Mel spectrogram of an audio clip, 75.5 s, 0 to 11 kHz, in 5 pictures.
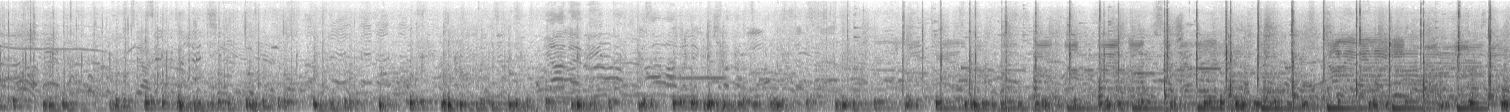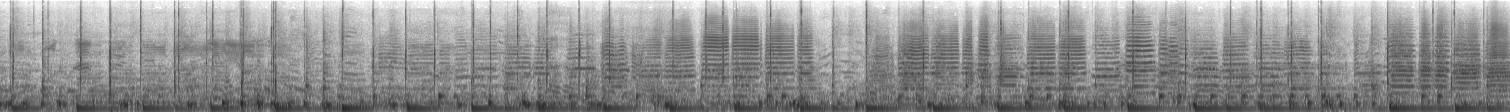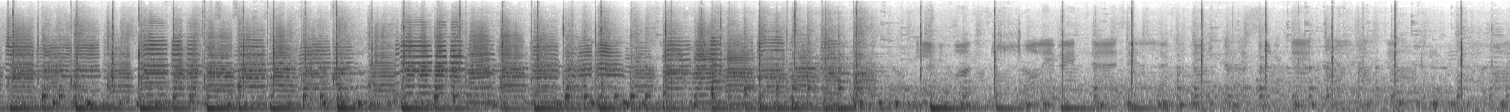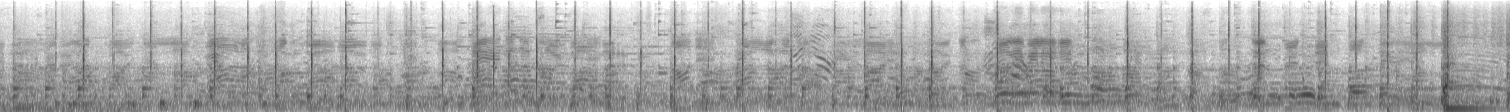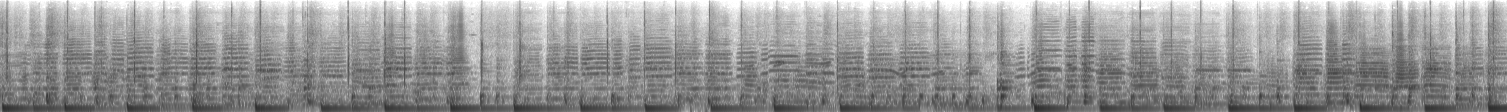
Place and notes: Roztoky, Česká republika - Masopust
Rather new, or recovered tradition of the Carnival celebration happens annually Saturday before the Ash Tuesday as a join venture between Prague districts Roztoky and Únětice. Sometimes almost 2000 people in masks and with live music gather and join the procession, starting from the village of Roztoky and the other from Únětice. Finally there is a perfomative meeting at Holý vrch with dance and music and both then all continues to a party with live music in Kravín pub.
Roztoky, Czech Republic, 9 February 2013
